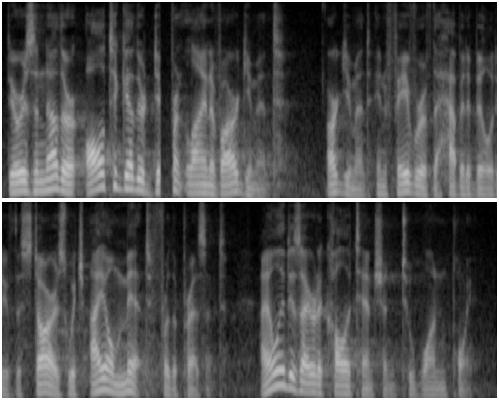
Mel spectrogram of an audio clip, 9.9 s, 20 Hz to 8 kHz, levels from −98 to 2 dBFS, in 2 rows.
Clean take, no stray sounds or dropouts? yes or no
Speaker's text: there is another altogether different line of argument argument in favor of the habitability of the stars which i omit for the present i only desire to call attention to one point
no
